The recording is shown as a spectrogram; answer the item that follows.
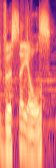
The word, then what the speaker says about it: Versailles: And she said, "Well, no, it's pronounced Versailles cuz cuz of course it is." Versailles.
